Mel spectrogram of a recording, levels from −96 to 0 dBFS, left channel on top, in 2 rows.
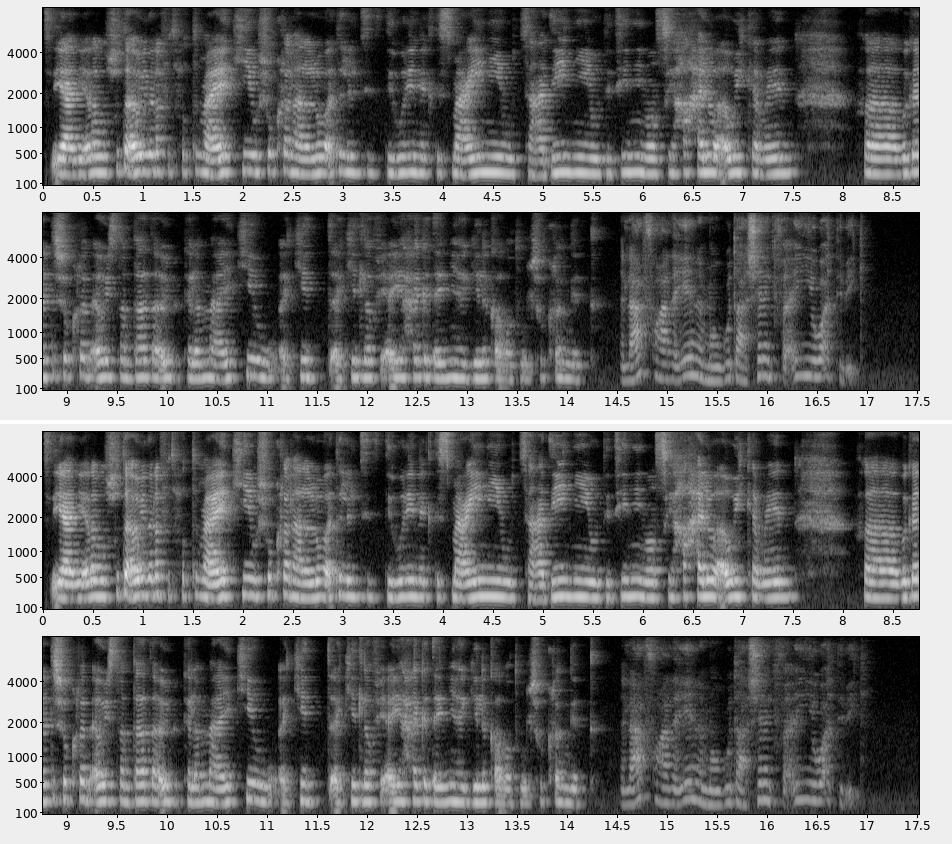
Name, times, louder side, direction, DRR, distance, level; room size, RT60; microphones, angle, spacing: voice 1, 0.0-14.1, right 1 dB, 75° right, 3 dB, 0.7 m, -26 dB
voice 2, 14.5-17.0, left 3 dB, 50° left, 2 dB, 0.7 m, -38 dB
3.0 x 2.8 x 2.7 m, 0.27 s
head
